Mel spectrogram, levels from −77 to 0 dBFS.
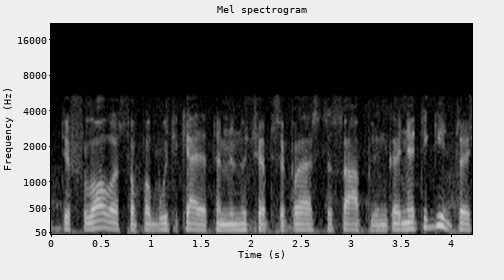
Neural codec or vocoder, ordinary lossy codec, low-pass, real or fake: codec, 16 kHz, 16 kbps, FunCodec, trained on LibriTTS, 50 frames a second; Opus, 16 kbps; 5.4 kHz; fake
